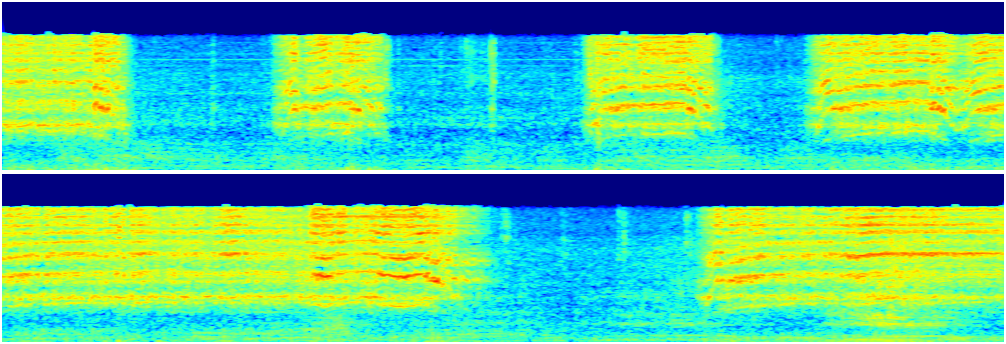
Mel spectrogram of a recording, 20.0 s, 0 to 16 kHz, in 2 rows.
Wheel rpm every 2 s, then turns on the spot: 150, 60, 10, 90, 150, 210, 230, 70, 60, 220.
4-8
